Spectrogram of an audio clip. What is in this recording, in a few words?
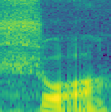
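"shuo", Mandarin Chinese pinyin, third tone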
